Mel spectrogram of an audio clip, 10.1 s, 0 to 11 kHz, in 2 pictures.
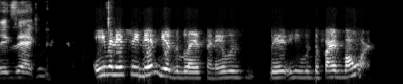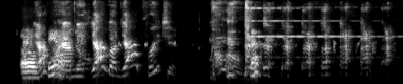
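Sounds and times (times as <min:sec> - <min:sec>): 
speech: 0:00.0 - 0:04.7, 0:05.3 - 0:09.2
laughter: 0:07.7 - 0:10.0
small bell ringing rapidly: 0:08.1 - 0:10.0.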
